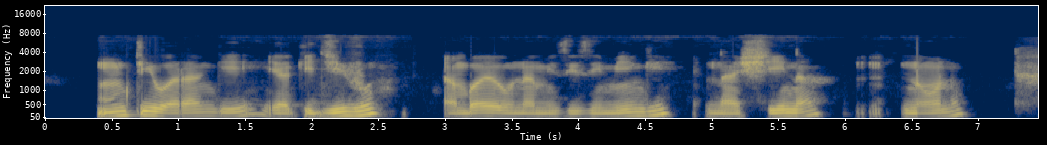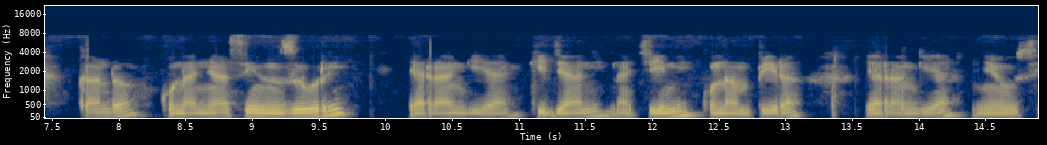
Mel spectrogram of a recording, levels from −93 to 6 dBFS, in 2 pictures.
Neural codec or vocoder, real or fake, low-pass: none; real; 7.2 kHz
